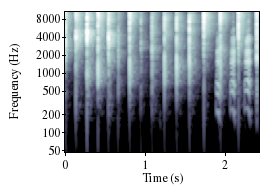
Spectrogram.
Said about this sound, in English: It's a lot of clapping.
